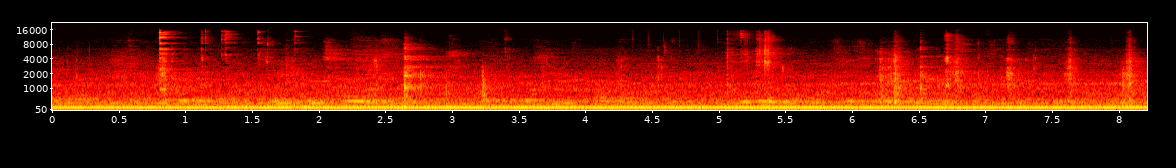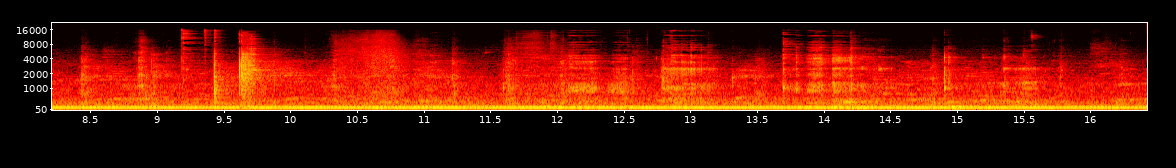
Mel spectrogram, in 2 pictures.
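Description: Eating utensils clinking against a bowl and dishes during a meal: scattered light clicks and clinks at irregular moments, over a steady low hum.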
